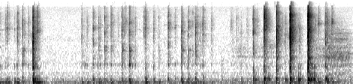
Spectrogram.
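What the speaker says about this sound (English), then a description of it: "Sorry for bashing on that keyboard." Fast, hard bashing on a computer keyboard: dense clusters of sharp key clacks close to the microphone, building to louder strikes near the end.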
